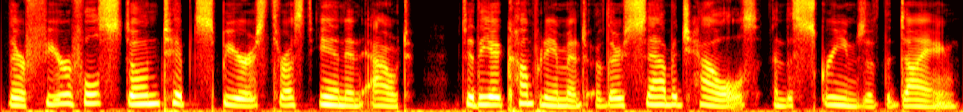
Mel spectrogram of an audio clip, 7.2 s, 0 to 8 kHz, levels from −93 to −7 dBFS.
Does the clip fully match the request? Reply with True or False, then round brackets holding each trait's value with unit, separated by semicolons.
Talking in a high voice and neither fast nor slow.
True (195 Hz; 185 wpm)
